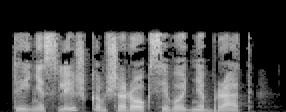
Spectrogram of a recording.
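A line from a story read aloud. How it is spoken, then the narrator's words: Growling, like storm-tossed trees. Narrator (Russian): раздался другой голос, рычавший, словно множество деревьев шумело и трещало под грозовым ветром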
